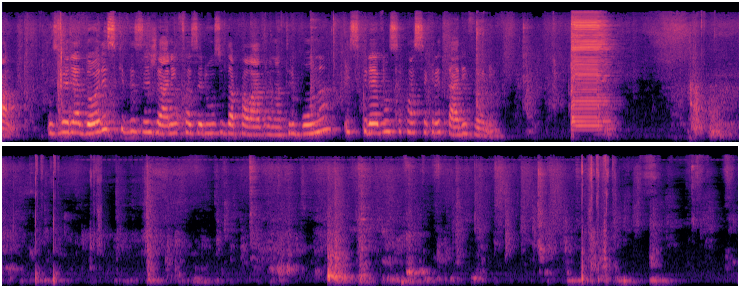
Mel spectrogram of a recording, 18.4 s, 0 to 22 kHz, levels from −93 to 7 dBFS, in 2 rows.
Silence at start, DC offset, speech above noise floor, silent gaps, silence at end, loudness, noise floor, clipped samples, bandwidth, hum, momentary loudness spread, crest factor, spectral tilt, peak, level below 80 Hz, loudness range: 0 s; under 0.1%; 25 dB; none; 0.05 s; -21 LUFS; -48 dBFS; under 0.1%; 17 kHz; none; 21 LU; 22 dB; -1 dB/octave; -2 dBFS; -76 dBFS; 17 LU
